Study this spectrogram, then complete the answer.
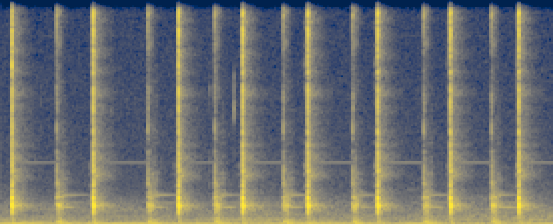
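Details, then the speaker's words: Solenoid isolator relay in a simple dual battery setup, ignition repeatedly switched on and off: sharp, evenly spaced clicks about every two-thirds of a second over a low hum. Relay snapping in normally. "Let me show you what this relay sounds like when the ignition is going off and on."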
